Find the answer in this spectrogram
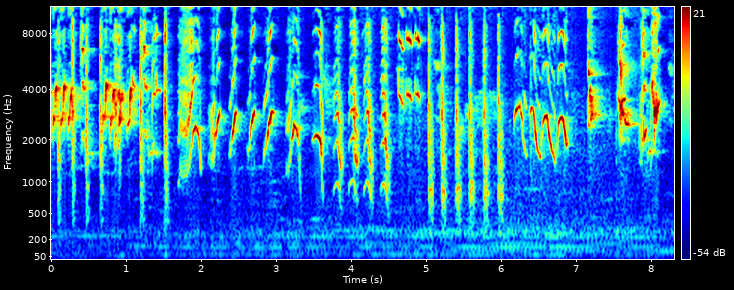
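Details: Javan myna, a cage bird, lively song for rousing stressed, silent mynas; long series of clear looping whistled notes repeated in quick rhythm, interspersed with sharp clicks and harsh rasps.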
